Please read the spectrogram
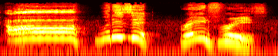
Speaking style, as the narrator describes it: Jerry screamed

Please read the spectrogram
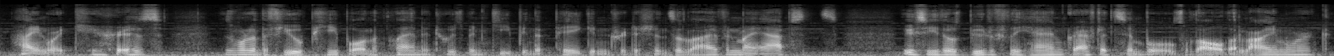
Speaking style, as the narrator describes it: Krampus chuckled and said

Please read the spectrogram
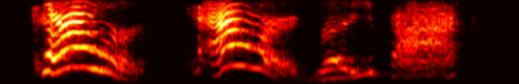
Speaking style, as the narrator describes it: shrieked Sammy Jay

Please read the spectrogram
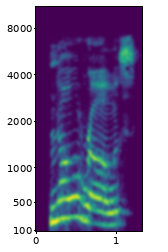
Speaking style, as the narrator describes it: he bellowed

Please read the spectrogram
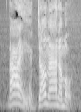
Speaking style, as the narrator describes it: Anthony hollered

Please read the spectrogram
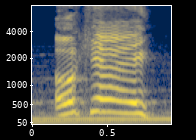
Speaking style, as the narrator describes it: I yelled back

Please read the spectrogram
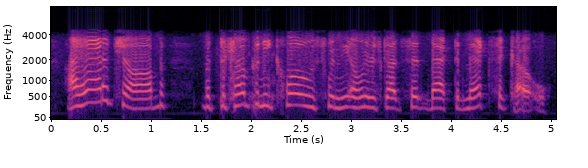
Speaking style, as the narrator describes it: the old gal whined

